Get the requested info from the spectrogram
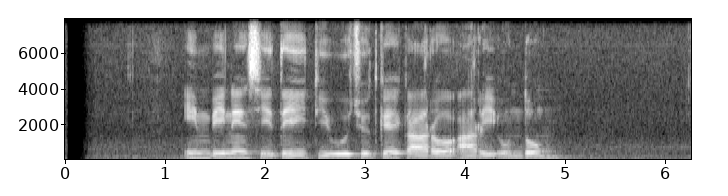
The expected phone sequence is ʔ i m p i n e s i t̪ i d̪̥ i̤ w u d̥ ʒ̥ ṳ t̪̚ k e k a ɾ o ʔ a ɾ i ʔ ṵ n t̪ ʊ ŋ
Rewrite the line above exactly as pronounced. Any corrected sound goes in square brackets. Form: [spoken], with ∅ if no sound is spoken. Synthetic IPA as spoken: ʔ i m p i n e s i t̪ i d̪̥ i̤ w u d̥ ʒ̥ ṳ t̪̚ k e k a ɾ o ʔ a ɾ i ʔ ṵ n t̪ ʊ ŋ

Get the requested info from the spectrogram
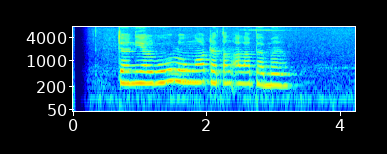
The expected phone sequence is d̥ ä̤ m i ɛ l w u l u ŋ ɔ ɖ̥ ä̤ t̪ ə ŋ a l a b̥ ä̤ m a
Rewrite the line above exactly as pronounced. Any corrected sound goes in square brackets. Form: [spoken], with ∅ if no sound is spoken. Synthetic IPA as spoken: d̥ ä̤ [n] i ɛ l w u l u ŋ ɔ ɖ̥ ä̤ t̪ ə ŋ a l a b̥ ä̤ m a

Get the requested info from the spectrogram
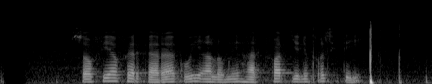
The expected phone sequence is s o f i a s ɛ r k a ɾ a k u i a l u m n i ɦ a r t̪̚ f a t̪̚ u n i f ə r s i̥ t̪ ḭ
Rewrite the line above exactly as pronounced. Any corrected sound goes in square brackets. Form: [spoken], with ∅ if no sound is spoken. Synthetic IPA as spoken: s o f i a [f] ɛ r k a ɾ a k u i a l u m n i ɦ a r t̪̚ f a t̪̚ u n i f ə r s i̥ t̪ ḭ

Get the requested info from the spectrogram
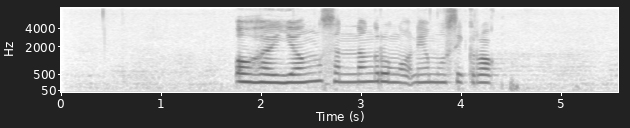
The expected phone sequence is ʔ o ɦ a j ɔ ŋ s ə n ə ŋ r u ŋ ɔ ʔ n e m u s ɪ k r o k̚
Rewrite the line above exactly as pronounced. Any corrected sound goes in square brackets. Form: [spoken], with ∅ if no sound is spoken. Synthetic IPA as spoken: ʔ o ɦ a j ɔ ŋ s ə n ə ŋ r u ŋ ɔ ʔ n e m u s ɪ k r [ɔ] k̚

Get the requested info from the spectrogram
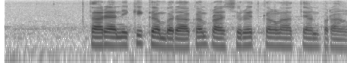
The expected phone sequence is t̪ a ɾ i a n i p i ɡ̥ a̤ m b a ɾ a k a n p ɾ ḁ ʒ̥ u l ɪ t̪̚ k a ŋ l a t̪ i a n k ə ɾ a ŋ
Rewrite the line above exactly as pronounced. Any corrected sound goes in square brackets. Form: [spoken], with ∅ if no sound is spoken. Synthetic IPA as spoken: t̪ a ɾ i a n i [k] i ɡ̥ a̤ m b a ɾ a k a n p ɾ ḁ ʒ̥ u [ɾ] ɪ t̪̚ k a ŋ l a t̪ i a n [p] ə ɾ a ŋ

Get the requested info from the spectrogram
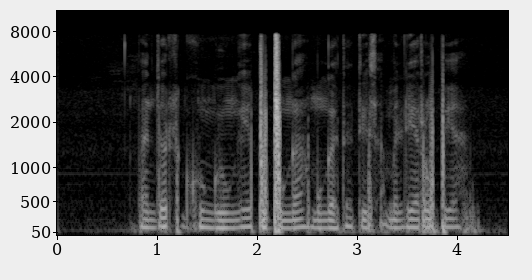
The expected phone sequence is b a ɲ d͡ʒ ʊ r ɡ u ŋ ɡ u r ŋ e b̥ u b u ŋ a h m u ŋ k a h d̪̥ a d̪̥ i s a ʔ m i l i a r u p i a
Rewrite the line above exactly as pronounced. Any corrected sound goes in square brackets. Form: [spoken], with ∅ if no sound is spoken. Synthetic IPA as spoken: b a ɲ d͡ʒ ʊ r ɡ u ŋ ɡ u [∅] ŋ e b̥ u b u ŋ a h m u ŋ [ɡ] a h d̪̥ a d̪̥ i s a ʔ m i l i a r u p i a

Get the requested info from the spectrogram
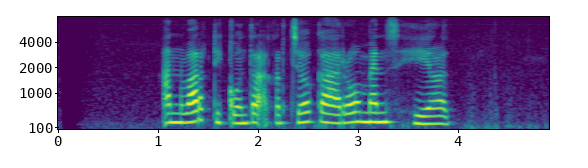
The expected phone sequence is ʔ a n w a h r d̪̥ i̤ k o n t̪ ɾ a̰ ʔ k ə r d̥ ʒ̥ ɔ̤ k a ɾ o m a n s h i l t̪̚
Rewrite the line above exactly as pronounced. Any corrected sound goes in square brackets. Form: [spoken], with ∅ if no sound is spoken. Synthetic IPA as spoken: ʔ a n w a [∅] r d̪̥ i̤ k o n t̪ ɾ a̰ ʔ k ə r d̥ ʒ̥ ɔ̤ k a ɾ o m [ɛ] n s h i l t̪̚

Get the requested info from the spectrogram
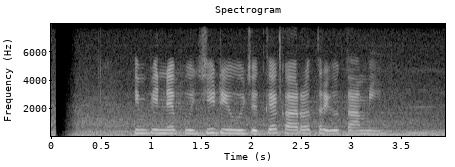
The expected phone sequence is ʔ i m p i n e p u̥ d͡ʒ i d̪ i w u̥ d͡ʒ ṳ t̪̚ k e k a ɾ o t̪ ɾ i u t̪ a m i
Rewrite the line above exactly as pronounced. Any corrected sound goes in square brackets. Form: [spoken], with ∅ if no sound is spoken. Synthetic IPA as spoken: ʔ i m p i n e p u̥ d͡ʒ i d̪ i w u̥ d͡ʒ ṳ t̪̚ k e k a ɾ o t̪ ɾ i u t̪ a m i

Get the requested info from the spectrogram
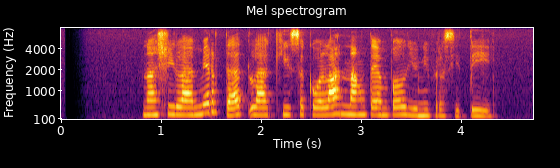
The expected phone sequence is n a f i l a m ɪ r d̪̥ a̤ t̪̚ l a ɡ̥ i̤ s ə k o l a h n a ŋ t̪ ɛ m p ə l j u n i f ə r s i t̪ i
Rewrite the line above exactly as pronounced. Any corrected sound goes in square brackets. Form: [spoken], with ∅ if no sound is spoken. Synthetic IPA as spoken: n a [ʃ] i l a m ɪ r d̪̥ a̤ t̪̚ l a ɡ̥ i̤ s ə k o l a h n a ŋ t̪ ɛ m p ə l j u n i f ə r s i t̪ i

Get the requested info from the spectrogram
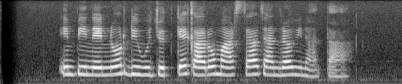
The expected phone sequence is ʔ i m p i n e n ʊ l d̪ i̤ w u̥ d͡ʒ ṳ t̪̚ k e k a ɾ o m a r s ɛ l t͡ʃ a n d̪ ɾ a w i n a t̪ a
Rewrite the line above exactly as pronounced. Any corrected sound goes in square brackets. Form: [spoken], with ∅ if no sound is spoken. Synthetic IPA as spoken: ʔ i m p i n e n ʊ [r] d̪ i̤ w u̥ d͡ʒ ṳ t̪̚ k e k a ɾ o m a r s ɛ l t͡ʃ a n d̪ ɾ a w i n a t̪ a

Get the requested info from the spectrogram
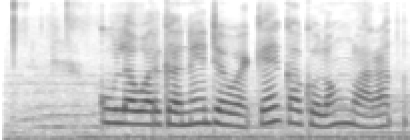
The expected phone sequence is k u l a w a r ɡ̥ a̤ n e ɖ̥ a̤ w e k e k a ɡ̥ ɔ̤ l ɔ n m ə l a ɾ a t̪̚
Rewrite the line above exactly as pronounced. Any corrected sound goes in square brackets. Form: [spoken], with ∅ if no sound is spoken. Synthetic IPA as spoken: k u l a w a r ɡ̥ a̤ n e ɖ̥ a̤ w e k e k a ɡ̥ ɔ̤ l ɔ [ŋ] m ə l a ɾ a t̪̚

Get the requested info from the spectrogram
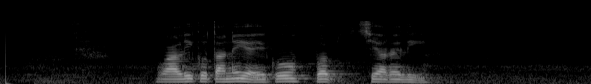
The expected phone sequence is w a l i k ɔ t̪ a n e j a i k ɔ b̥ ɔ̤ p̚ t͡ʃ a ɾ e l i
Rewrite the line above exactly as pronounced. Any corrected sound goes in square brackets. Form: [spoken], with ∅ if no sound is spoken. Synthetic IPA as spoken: w a l i k [u] t̪ a n e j a i k [u] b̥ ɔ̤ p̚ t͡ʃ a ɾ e l i

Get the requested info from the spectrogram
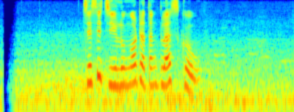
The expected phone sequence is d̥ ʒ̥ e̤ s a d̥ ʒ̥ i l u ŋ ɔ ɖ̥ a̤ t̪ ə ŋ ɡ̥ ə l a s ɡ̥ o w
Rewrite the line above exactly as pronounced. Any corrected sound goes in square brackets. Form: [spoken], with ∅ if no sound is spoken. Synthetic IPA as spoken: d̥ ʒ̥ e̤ s [i] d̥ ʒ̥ i l u ŋ ɔ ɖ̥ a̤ t̪ ə ŋ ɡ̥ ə l a s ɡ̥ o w

